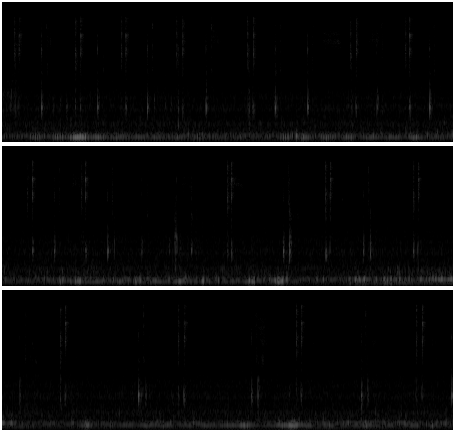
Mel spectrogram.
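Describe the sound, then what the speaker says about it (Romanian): Computer mouse clicking repeatedly at a steady, fairly quick pace, with sharp close clicks over low background hum and no talking, as someone works through pages in Google Search Console. "Pot să fac scroll, click și pe rotița de scroll a mouse-ului"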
